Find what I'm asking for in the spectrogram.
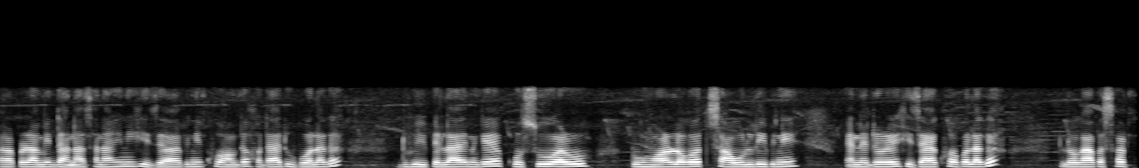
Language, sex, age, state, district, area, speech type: Assamese, female, 30-45, Assam, Dhemaji, rural, spontaneous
